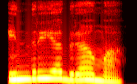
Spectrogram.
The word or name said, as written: ಇಂದ್ರಿಯಗ್ರಾಮ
